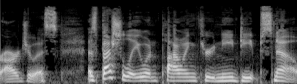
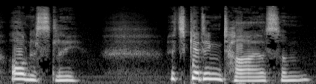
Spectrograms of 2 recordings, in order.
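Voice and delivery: mildly grumbling servant; 2 semitones higher than usual. A narrator's reading. Servant fed up with bodies in the way, grumbling. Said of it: "he grumbled".

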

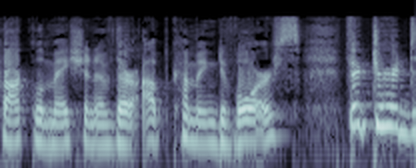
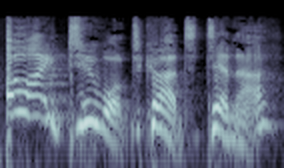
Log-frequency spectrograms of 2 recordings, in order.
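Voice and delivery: higher-pitched eager squeal; mild squeal; 8 semitones higher than usual. A narrator's reading. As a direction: pipe up, delighted at the idea. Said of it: "squealed Rosie".

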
